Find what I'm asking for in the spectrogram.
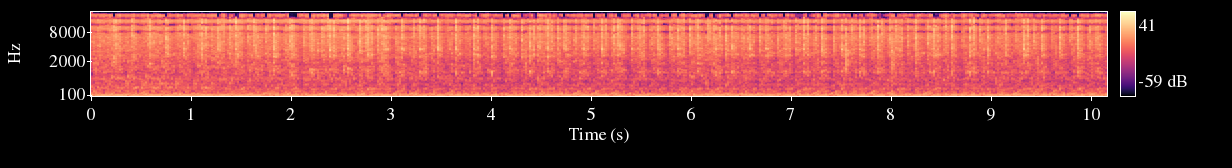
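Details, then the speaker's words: Old V8 in a '62 vehicle idling loud and deep with a rough, uneven knock heard in the passenger-side exhaust; engine knock, engine not looking good. "oh that may have been that it may have been that whatever definitely passenger side you could hear it in the exhaust knocking with not looking good"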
